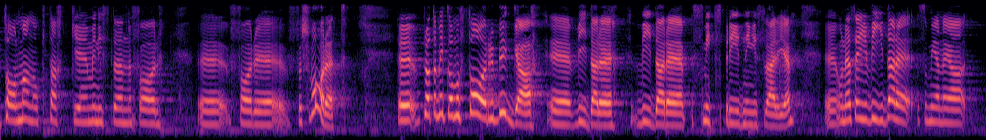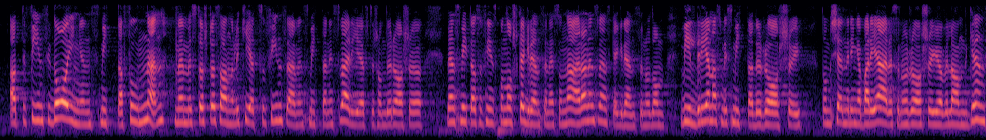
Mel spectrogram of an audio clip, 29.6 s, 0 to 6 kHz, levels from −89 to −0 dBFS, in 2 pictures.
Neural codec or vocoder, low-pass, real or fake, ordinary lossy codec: none; 5.4 kHz; real; none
